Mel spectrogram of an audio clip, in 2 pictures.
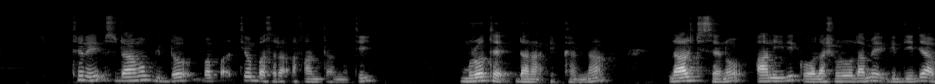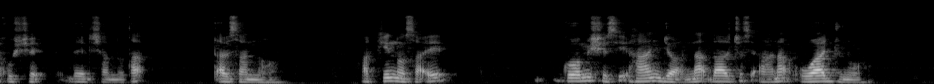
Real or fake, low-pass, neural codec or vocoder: real; 9.9 kHz; none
